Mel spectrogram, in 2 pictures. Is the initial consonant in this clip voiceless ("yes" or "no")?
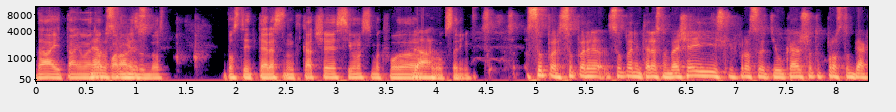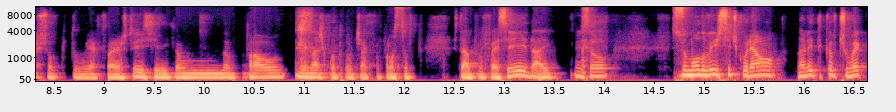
no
